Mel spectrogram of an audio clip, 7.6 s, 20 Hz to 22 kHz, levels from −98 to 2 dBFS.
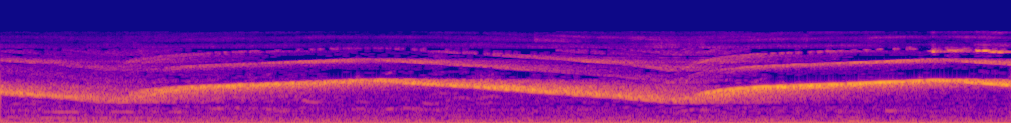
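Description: Throughout the clip the sound is rough and grainy, with plainly audible codec damage and nothing above 7.6 kHz. This is likely low-delay AAC compression (AAC-ELD), whose short frames resolve fine detail poorly and spend bits fast, which fits a bitrate around 24 kbps.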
